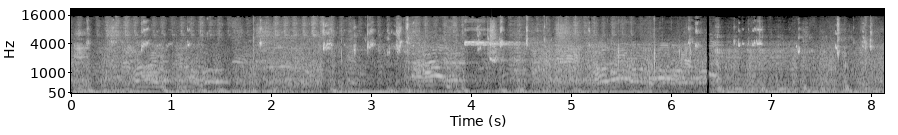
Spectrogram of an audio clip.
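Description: Live basketball game sound in an arena: a ball dribbling on the hardwood court over steady crowd noise, with voices in the background and a short high tone about halfway through.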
